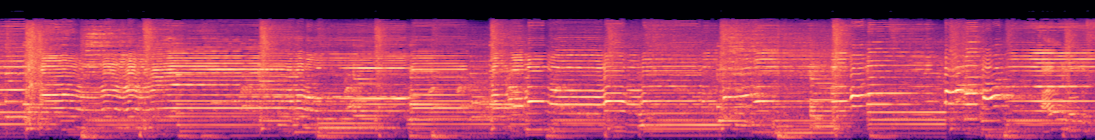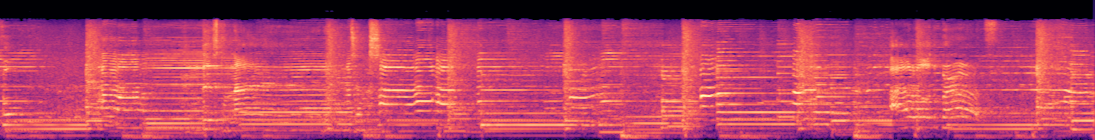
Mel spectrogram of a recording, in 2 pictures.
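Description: Blues band playing live: a harmonica carries the lead with bending, sustained notes over guitar, bass and a steady drum beat.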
